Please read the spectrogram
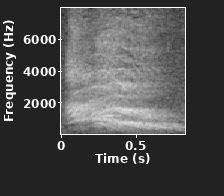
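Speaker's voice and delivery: very high, loud whooping "ow". Shown as a demonstration.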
